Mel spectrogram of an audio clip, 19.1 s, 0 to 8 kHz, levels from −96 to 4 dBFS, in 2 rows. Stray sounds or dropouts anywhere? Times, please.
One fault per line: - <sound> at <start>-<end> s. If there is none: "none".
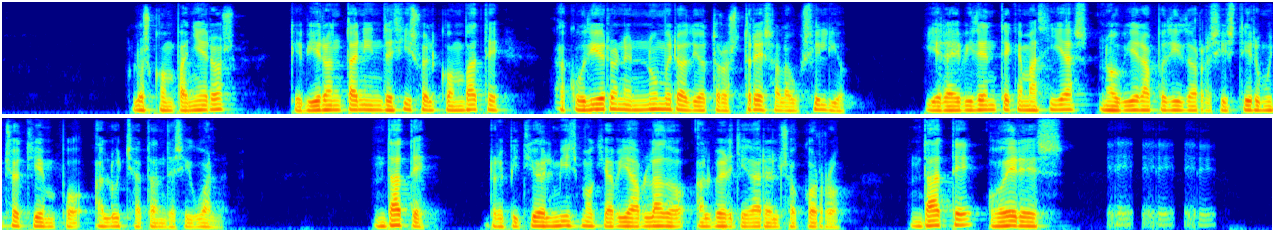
- laugh at 17.8-18.6 s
